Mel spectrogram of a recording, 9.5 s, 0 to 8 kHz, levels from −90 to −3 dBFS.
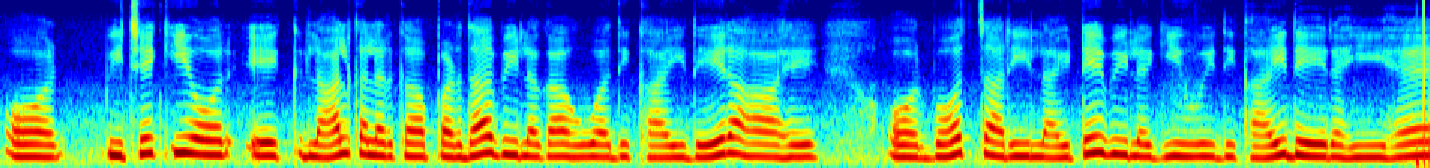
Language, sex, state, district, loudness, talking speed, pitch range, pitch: Hindi, male, Rajasthan, Jaipur, -12 LUFS, 170 wpm, 215-250 Hz, 225 Hz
